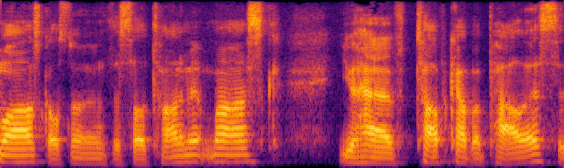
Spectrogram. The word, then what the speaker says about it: Sultanahmet: Firstly, to start off, I think everyone needs to be looking at the Sultanahmet neighborhood. That's mm-hmm. how you say it colloquially, but it's named after the Sultan Ahmet. So it's literally Sultan Ahmet.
